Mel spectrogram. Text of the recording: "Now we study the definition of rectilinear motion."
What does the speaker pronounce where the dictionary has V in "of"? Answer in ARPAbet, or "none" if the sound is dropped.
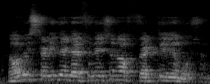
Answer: P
